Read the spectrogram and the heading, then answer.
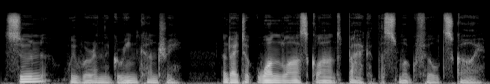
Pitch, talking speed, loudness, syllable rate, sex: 90 Hz, 230 wpm, -20 LUFS, 6.0 syllables/s, male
